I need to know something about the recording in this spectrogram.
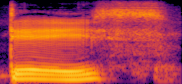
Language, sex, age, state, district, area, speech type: Nepali, male, 18-30, West Bengal, Darjeeling, rural, spontaneous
